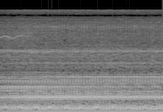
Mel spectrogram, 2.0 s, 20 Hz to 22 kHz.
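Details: Bella Micro machine in aspiration mode, pressure at maximum, handset occluded: steady low hum with fast, even pulsing and faint whistle of air into the handset; primary vacuum 21–22 inches, a good number, pump healthy.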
